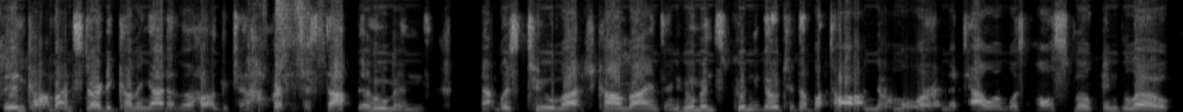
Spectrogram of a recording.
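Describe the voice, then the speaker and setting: Guy doing a dramatic story reading, slow and theatrical, kinda cracking up, real dry close sound. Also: on the high side, no echo, low-quality recording. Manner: theatrical, often breaking into laughter. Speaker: narrator and podcast host. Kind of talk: dramatic reading of comic fan fiction.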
